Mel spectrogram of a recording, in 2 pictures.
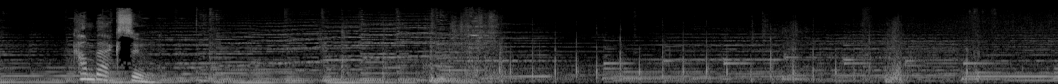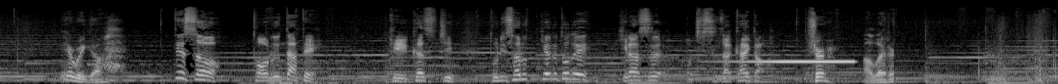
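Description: At 17.56 s a loudspeaker feedback squeal starts: a single 1.1 kHz tone swells over about a second until it's riding roughly 10 dB above the audio, then cuts at 19.17 s. The mic was hearing its own speaker and the loop ran away at that frequency.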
